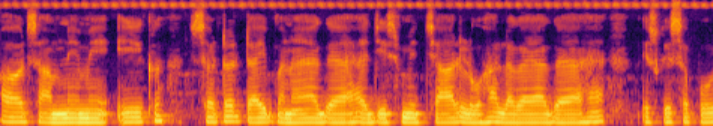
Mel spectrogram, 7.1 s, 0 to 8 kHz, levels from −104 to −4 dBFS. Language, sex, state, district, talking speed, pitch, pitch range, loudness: Hindi, male, Bihar, West Champaran, 150 wpm, 105 Hz, 100-110 Hz, -14 LUFS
